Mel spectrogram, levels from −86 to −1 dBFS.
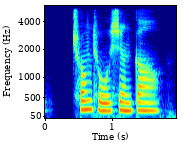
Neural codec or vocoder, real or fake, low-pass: codec, 16 kHz, about 1 kbps, DyCAST, with the encoder's durations; fake; 5.4 kHz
